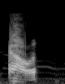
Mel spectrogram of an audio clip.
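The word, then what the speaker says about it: Alys Beach: It's called Alice Beach, and it's spelled A-L-Y-S, but it's pronounced Alice.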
